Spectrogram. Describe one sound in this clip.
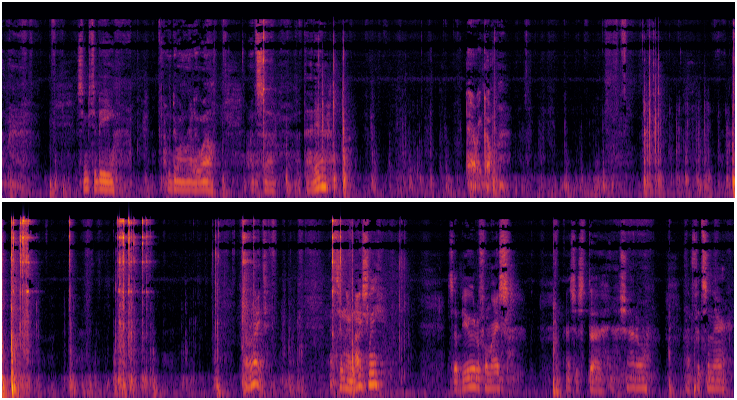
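Plastic trim creaks and clicks as it is bent by hand.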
